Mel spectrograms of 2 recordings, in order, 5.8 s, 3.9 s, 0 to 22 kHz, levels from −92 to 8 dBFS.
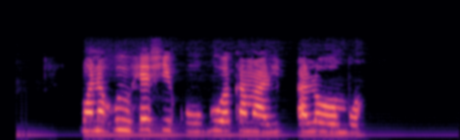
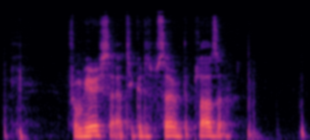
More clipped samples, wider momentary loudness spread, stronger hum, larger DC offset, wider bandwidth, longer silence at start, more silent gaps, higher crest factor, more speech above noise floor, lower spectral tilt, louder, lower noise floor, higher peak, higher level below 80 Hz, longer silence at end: neither; second, 13 LU vs 22 LU; neither; neither; second, 7 kHz vs 14.5 kHz; first, 1.05 s vs 0.05 s; neither; about the same, 20 dB vs 18 dB; about the same, 47 dB vs 45 dB; second, -5 dB/octave vs -6.5 dB/octave; first, -21 LUFS vs -26 LUFS; about the same, -68 dBFS vs -71 dBFS; first, -4 dBFS vs -10 dBFS; second, -70 dBFS vs -60 dBFS; first, 1.25 s vs 0.1 s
